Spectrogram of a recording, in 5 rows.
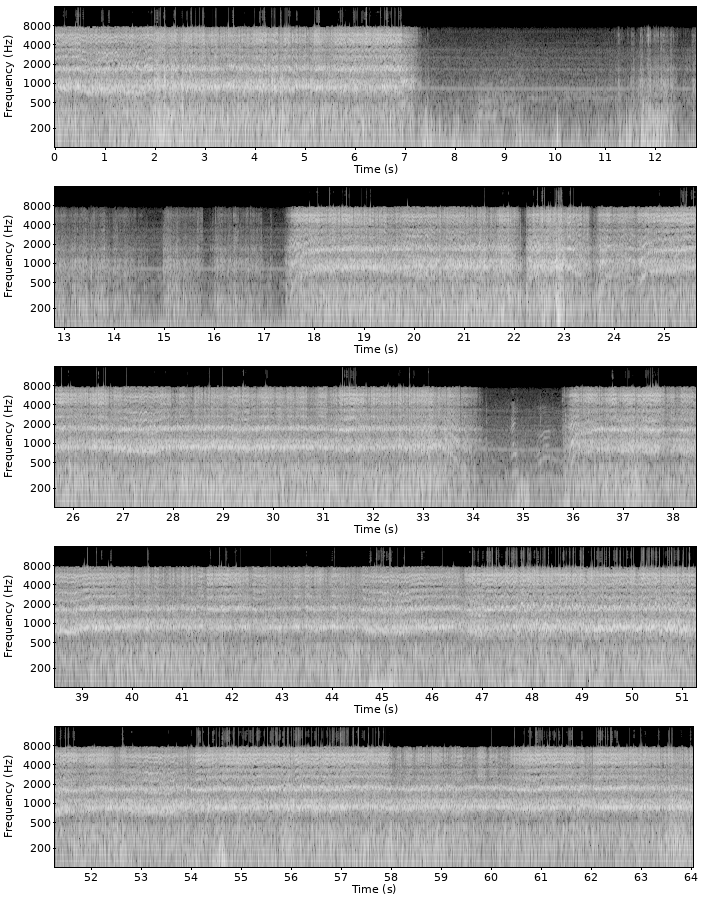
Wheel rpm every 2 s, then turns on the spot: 220, 230, 230, 130, 0, 0, 20, 10, 40, 200, 190, 140, 170, 220, 230, 230, 200, 10, 180, 220, 230, 230, 220, 210, 190, 190, 220, 220, 230, 230, 230, 230.
12-16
